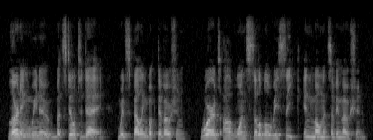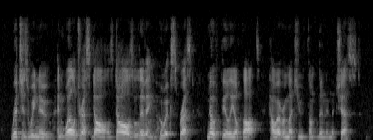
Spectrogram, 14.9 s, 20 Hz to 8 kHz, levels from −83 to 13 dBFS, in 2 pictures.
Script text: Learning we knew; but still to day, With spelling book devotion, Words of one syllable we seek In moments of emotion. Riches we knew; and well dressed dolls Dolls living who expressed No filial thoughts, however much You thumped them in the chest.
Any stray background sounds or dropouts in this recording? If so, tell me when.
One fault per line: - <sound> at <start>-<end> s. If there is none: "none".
none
